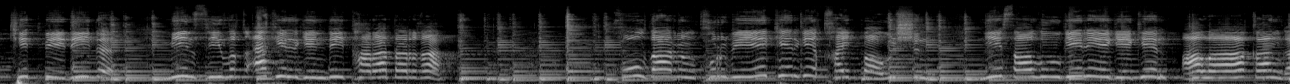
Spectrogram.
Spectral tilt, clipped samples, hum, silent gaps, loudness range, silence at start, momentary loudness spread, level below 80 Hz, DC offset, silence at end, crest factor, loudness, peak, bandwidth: -2.5 dB/octave; under 0.1%; none; none; 4 LU; 0 s; 10 LU; -44 dBFS; under 0.1%; 0 s; 18 dB; -23 LUFS; -6 dBFS; 16 kHz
